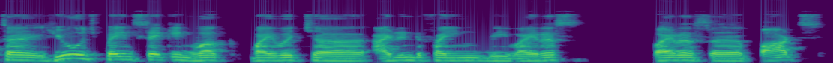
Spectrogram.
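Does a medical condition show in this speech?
No.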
